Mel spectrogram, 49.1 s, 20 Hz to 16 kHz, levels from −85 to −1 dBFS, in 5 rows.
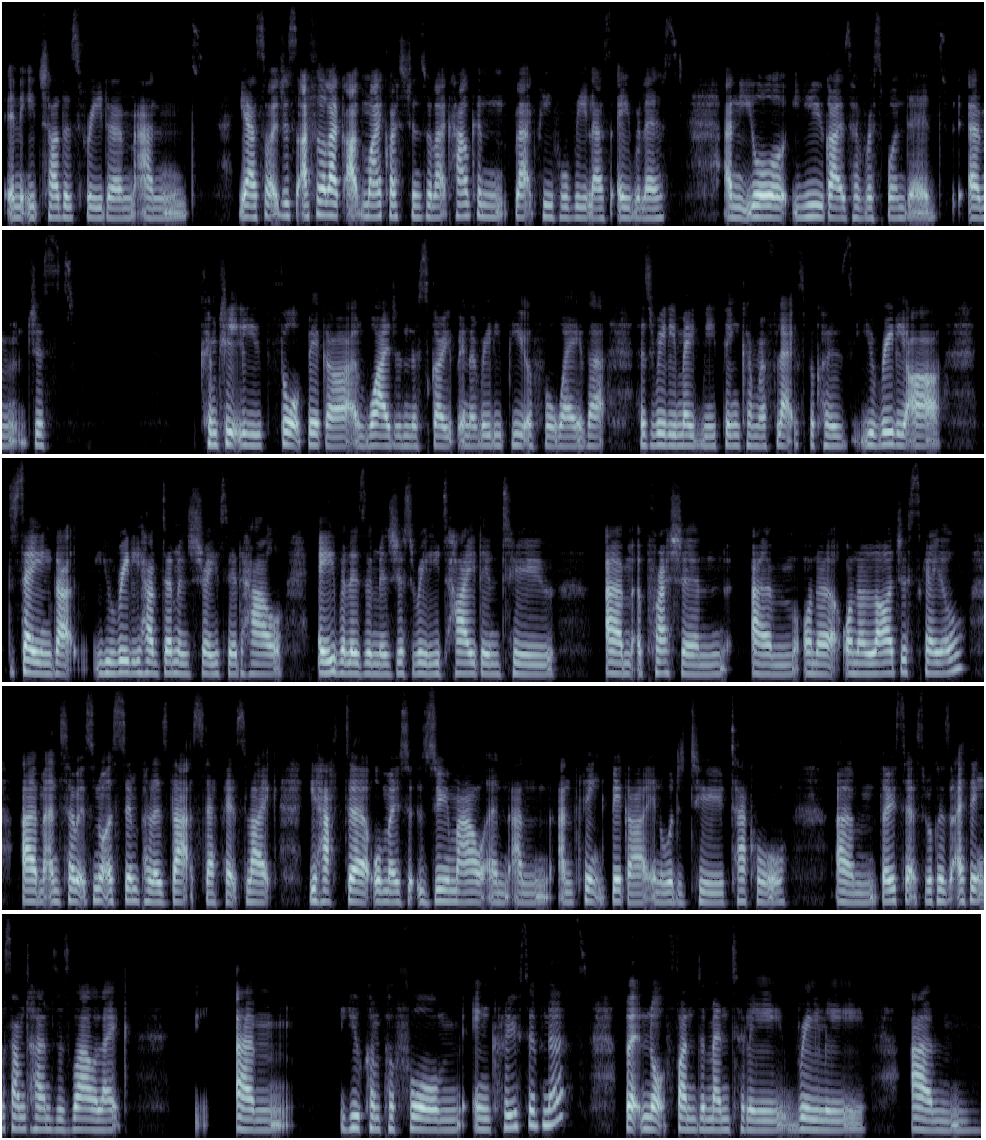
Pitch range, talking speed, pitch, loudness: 165-180 Hz, 150 wpm, 170 Hz, -27 LUFS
